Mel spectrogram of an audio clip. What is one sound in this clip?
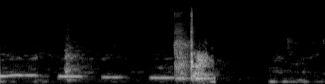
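A young woman speaks briefly through an online call.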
